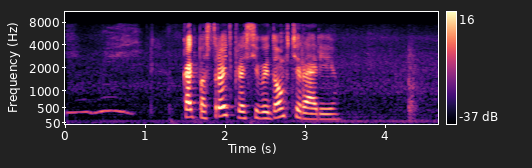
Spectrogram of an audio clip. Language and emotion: Russian, neutral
